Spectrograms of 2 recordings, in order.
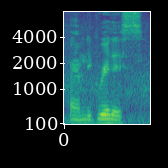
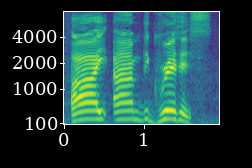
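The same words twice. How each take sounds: First: It is said plainly, without much force. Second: It is said forcefully, with strong conviction. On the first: The speaker does not fully believe it. The speaker calls it wrong. "He didn't just say" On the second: The speaker fully believes it. The speaker calls it right. "He said it like this"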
